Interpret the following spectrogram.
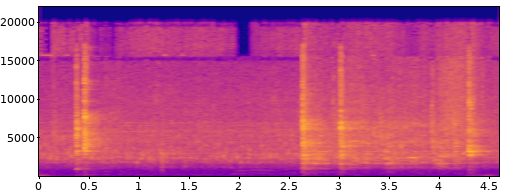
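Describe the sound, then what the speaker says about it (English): Blended ginger and onions being stirred into a pot while cooking beef jollof rice in Ghana, a soft steady sizzle with a few sharp spoon scrapes and knocks against the pot, close and unhurried. "The blended ginger is added and stirred into the pot."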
